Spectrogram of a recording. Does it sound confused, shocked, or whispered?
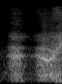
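whispered. It is said in a soft whisper.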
